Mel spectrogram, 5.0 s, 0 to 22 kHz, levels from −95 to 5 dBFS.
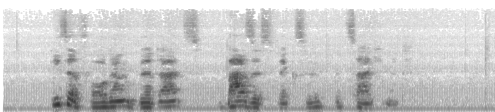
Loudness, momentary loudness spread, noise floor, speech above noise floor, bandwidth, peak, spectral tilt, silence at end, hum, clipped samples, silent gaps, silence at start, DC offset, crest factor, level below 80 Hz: -29 LUFS; 16 LU; -55 dBFS; 26 dB; 16.5 kHz; -10 dBFS; -6 dB/octave; 1 s; 60 Hz at -50 dBFS; under 0.1%; none; 0.5 s; under 0.1%; 20 dB; -60 dBFS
